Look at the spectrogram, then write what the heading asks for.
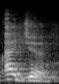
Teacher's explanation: The middle of the tongue should be touching the palate. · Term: jim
